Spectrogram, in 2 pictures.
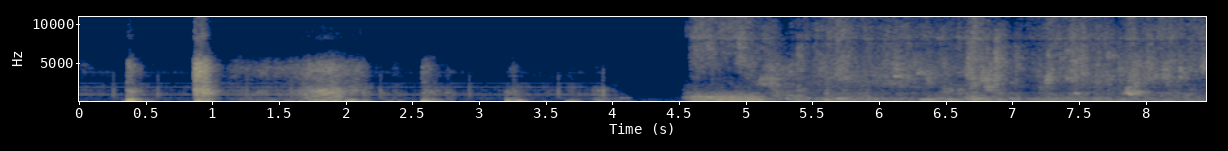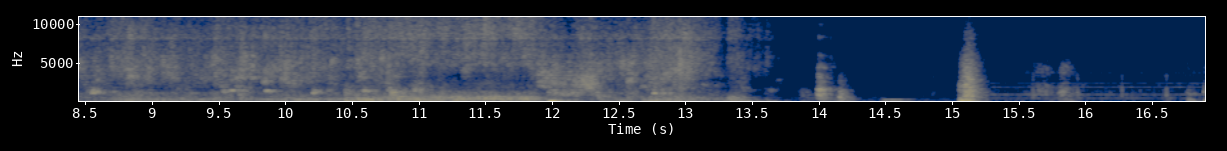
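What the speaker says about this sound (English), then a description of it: "Yeah, I've washed the Karela." Running tap water rushing steadily over karela (bitter gourd) as it is washed, a long continuous splashing stream of about ten seconds framed by quieter handling sounds and brief clicks.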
